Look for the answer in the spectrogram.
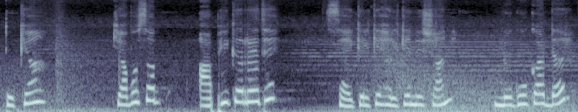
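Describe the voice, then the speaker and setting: A woman's voice: sits high, lively intonation, a little slow, dark tone. A woman playing a kind-hearted, determined village mother in a Hindi cartoon story, earnest and emotional. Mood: shaken. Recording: faint music behind the voice.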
